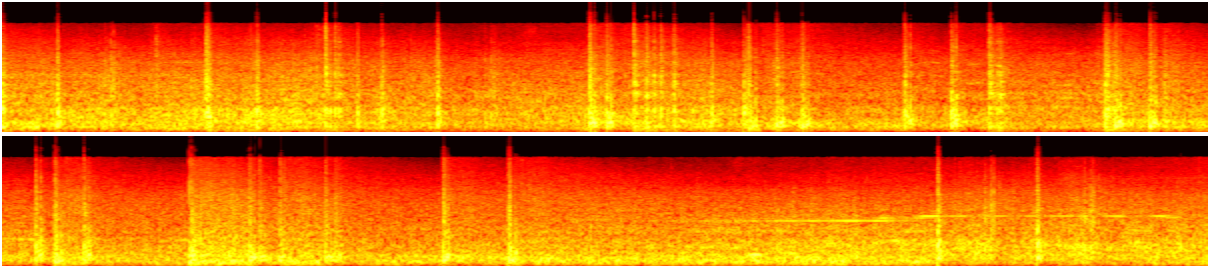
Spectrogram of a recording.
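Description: Aerial firework shells bursting overhead in quick succession: sharp bangs several times a second over a continuous rumble. A faint thin whistle near the end.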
